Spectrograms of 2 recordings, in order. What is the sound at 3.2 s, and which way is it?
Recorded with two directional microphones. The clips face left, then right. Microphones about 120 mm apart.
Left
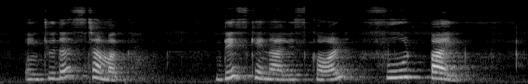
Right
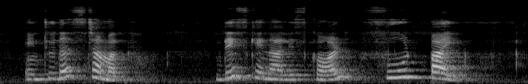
A woman's voice, centre (ahead or behind).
